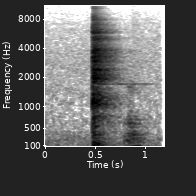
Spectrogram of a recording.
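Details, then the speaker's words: Tuning fork struck for the Weber bone-conduction hearing test during a head and ear physical assessment: a single bright metallic ring fading over a fraction of a second. "okay now we're gonna do the weber test i'm gonna bang the tuning fork"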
